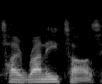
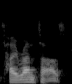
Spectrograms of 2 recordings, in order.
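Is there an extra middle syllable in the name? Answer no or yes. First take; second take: yes; no. First: The name has an extra middle syllable. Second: The name has no extra middle syllable. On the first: The speaker calls it wrong. "He hates pronouncing it the Tyrannitars" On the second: The speaker calls it right. "He likes it to be Tyrantars"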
